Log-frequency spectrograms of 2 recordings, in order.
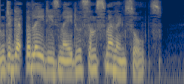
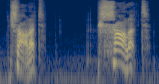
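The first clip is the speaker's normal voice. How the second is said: raging call; slower than usual. A narrator's reading. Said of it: "the rage in his voice".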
